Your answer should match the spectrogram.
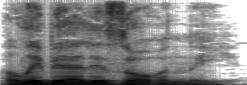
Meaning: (verb) 1. past passive imperfective participle of лабиализова́ть (labializovátʹ) 2. past passive perfective participle of лабиализова́ть (labializovátʹ); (adjective) labialized
- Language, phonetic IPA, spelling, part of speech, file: Russian, [ɫəbʲɪəlʲɪˈzovən(ː)ɨj], лабиализованный, verb / adjective, Ru-лабиализованный.ogg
